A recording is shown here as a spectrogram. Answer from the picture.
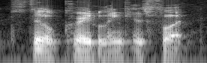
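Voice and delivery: usual speaking voice

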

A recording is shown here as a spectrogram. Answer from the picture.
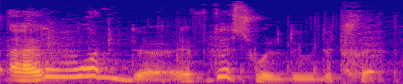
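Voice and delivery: ordinary talk, nothing marked

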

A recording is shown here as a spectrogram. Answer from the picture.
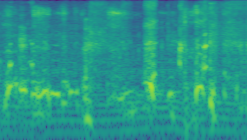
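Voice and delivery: squealing laugh breaking into cry; helpless high-pitched laughter; high wheezing laugh. Real, not acted. Cracks up after silly line.

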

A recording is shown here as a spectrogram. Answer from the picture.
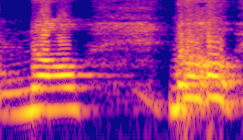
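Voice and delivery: climbing, half-laughing cries of refusal; retold frantic refusal. Woman retelling her refusal to leave the car, frantic. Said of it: "losing my mind".

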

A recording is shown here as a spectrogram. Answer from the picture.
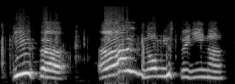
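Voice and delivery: high yell, then a wail; shrieking protest. Real, not acted. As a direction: shriek as your star is stolen. Loses star, yells at rival. (grito agudo de protesta)

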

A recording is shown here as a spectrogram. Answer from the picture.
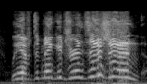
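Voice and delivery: high, loud strained yell; panicked mock shout. Announces a sudden transition.

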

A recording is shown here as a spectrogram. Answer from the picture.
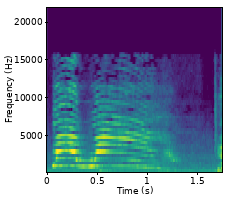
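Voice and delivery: tiny high, soft wailing; pretend toy crying. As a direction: squeal out a little mock cry. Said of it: "Don't cry".

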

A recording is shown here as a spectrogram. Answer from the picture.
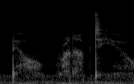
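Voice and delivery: normal talking voice

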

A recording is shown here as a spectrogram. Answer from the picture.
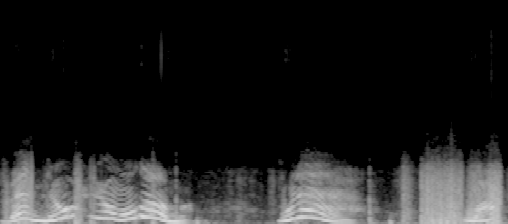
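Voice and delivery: high, loud outraged yell; baffled shout. Real, not acted. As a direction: shout it in disbelief at the screen. Baffled by a game jump scare.

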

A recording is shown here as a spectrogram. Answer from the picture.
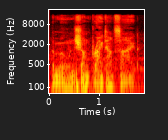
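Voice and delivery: hushed, eerie bedtime-story whisper; whispered creepy story narration. A narrator's reading. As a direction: breathe the tale like a ghost story.

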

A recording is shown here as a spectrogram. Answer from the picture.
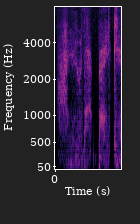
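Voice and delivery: eerie unvoiced whisper. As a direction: breathe it like a ghost. Spooky whisper about bacon.

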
